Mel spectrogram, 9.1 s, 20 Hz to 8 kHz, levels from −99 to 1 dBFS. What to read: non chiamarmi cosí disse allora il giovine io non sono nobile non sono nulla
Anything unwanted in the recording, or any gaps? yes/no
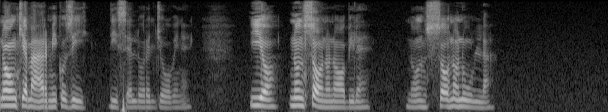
no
